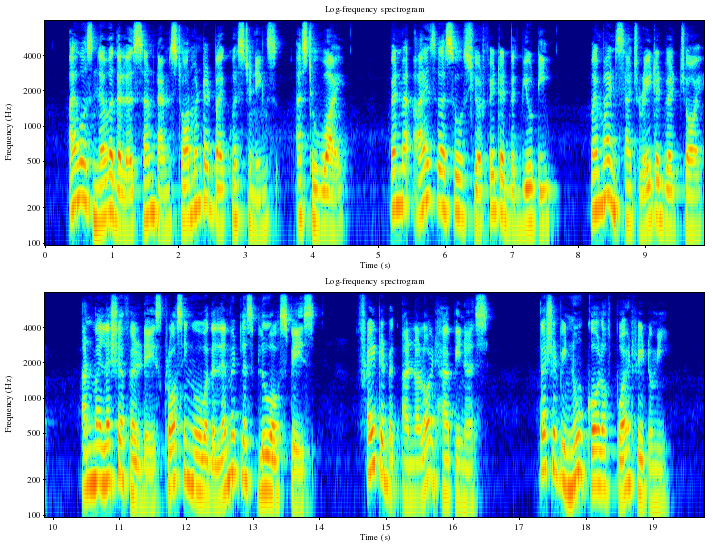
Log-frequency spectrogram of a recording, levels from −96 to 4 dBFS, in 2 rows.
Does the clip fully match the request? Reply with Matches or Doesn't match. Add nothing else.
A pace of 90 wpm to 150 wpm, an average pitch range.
Doesn't match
